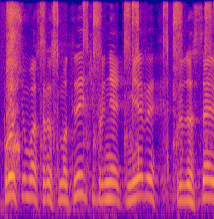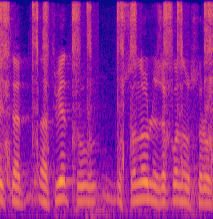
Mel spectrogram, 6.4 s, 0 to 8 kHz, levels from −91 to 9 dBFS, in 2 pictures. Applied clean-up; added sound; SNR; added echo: none; Writing; 5 dB; none.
